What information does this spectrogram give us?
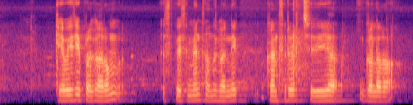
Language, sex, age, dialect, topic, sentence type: Telugu, male, 18-24, Southern, banking, question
